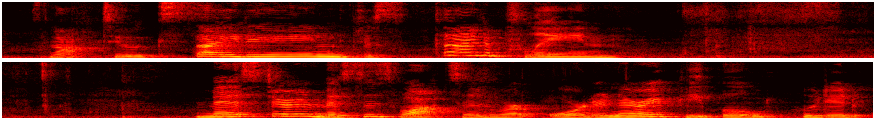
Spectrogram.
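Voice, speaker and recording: A woman reading a children's storybook aloud in an animated way, pausing to explain things simply to young listeners. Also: medium pitch, a little hiss or hum. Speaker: storybook reader. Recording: roomy, echoing sound.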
